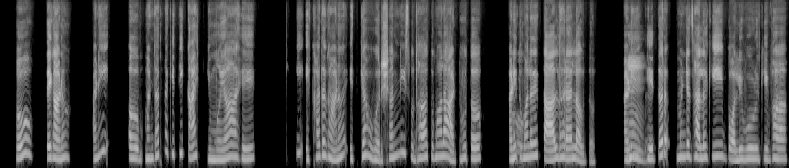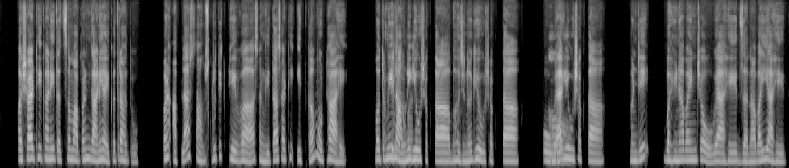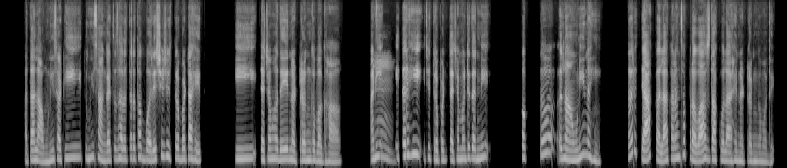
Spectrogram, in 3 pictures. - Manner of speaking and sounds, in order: other background noise; tapping
- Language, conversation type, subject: Marathi, podcast, चित्रपट आणि टीव्हीच्या संगीतामुळे तुझ्या संगीत-आवडीत काय बदल झाला?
